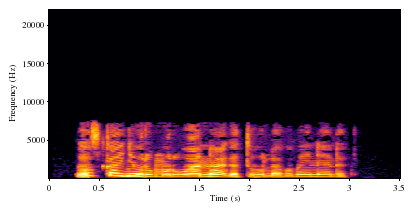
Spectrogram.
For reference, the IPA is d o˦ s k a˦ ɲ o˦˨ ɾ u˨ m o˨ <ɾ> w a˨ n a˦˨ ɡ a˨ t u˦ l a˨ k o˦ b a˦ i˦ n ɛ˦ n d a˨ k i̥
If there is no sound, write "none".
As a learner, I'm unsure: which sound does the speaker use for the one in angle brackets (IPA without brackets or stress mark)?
ɾ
